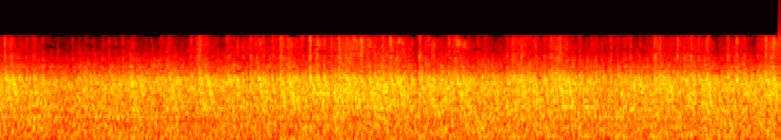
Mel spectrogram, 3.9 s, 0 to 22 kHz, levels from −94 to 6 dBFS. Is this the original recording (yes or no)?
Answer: no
